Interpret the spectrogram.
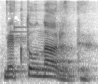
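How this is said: It is said with Korean pronunciation. "한국 발음도 조금 다른데"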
